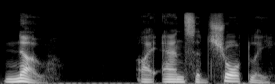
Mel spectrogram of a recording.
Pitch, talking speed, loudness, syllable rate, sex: 110 Hz, 85 wpm, -18 LUFS, 4.1 syllables/s, male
